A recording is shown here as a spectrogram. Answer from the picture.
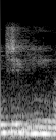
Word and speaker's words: indigno: Então, na verdade, não é eu me indigno, é eu me indigno.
